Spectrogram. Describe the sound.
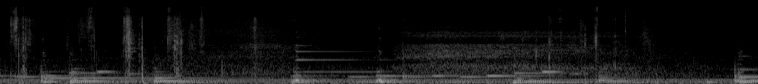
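Cards are shuffled and drawn from a tarot deck during a reading. Soft papery rustles and flicks come in a few bursts over a steady tonal background.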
